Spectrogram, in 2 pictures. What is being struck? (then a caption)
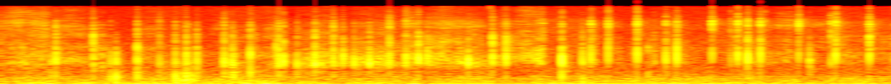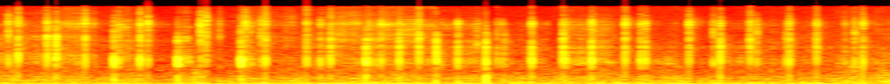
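Cardboard makeup palette tapped with fingernails. Long nails tap rapidly on a flat, brown Hershey cardboard eyeshadow palette case. The result is a quick stream of short, dry, bright clicks with almost no ring, over a steady low background hum.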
